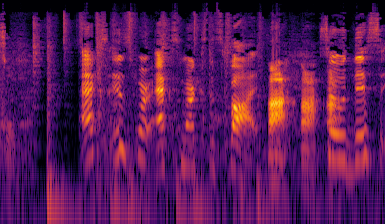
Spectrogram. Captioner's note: laughing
